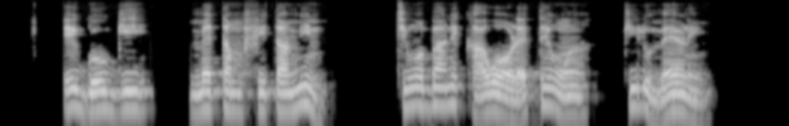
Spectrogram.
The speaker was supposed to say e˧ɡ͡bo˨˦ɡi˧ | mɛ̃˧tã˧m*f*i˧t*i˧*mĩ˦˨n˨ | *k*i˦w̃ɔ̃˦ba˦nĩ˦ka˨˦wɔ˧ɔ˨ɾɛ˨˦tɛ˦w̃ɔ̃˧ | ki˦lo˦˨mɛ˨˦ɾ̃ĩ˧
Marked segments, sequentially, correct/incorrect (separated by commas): correct, incorrect, incorrect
